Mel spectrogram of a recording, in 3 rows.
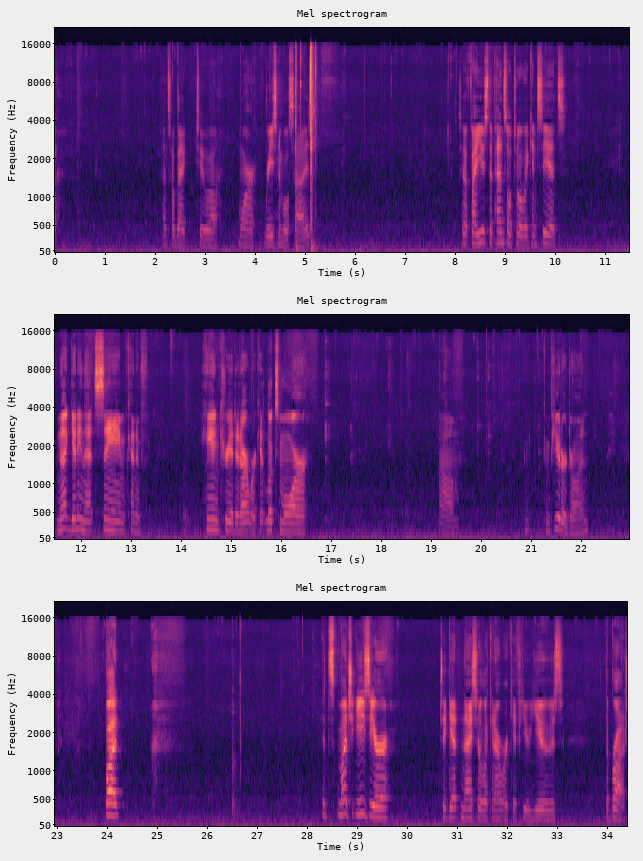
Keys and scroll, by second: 4.6 2.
